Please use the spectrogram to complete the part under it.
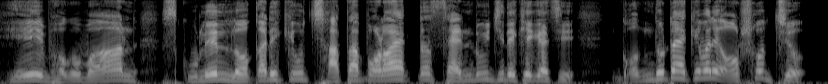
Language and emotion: Bengali, disgusted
